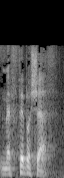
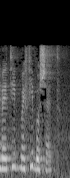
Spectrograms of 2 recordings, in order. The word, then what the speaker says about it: Mephibosheth: His name is Mephibosheth. – E il suo nome è Mephibosheth.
